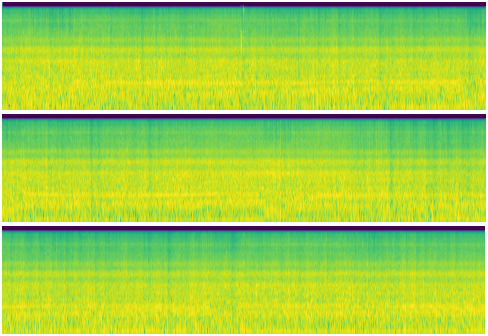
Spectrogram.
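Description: Racing kart engine running hard on track, recorded from on board. Its pitch climbs steadily along each straight and drops back for the corners several times, over a heavy low rumble.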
